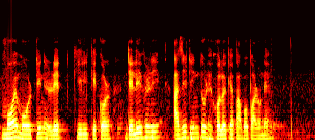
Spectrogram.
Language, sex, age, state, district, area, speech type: Assamese, male, 30-45, Assam, Nalbari, rural, read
